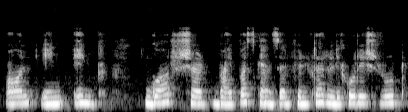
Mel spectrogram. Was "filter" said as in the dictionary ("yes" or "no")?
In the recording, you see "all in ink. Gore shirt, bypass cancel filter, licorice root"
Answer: yes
